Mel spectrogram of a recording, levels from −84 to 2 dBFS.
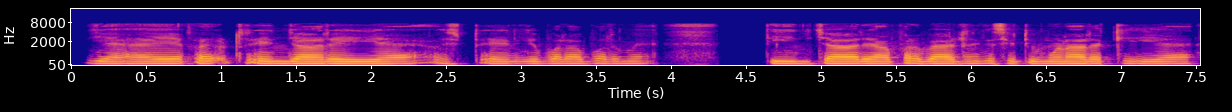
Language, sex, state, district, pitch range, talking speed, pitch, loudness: Hindi, male, Uttar Pradesh, Saharanpur, 150-155 Hz, 165 wpm, 150 Hz, -15 LUFS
